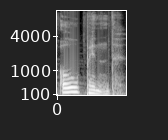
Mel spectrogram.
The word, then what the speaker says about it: opened: la forma del presente pero en el pasado se le agrega la terminación e d Aunque solo se pronuncia la d Así que es opened opened y la puedes usar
